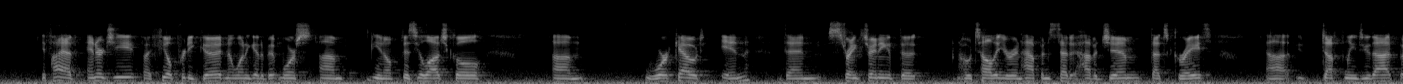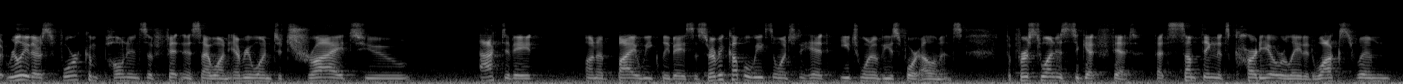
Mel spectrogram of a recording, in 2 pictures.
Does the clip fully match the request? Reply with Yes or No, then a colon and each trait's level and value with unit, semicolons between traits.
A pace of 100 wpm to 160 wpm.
No: average, 200 wpm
